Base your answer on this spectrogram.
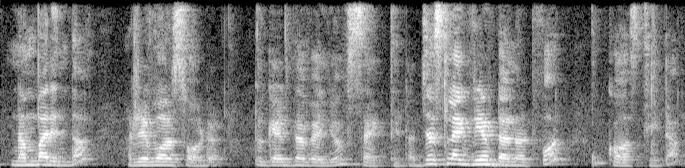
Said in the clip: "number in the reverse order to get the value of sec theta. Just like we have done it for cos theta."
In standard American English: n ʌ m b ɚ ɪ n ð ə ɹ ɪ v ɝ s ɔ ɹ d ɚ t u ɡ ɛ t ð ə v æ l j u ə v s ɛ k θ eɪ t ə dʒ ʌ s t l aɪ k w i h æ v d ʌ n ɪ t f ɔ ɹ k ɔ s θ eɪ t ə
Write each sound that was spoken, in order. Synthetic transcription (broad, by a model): n ʌ m b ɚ ɪ n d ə ɹ ɪ v ɝ s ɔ ɹ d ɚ t u ɡ ɛ t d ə v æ l j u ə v s ɛ k t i t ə dʒ ʌ s t l aɪ k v i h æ v d ʌ n ɪ t f ɔ ɹ k ɔ s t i t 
